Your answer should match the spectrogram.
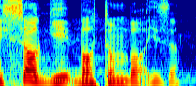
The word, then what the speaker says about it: Soggy Bottom Boys: Portiamo i Soggy Bottom Boys.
